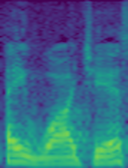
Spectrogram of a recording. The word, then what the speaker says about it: AYGS: thank you for having me now what is a ygs and do i pronounce it correctly or is it ages no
